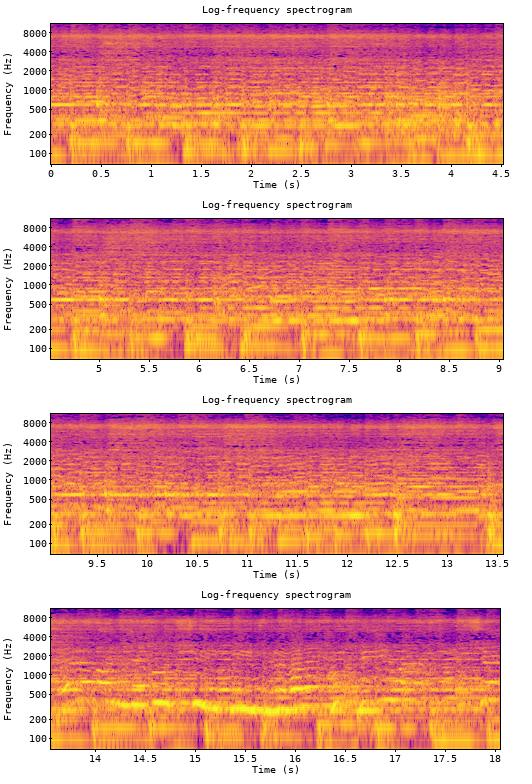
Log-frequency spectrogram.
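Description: Live band music with trumpet and concertina over a steady, repeating bass beat. A louder melody line comes forward about fourteen seconds in.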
